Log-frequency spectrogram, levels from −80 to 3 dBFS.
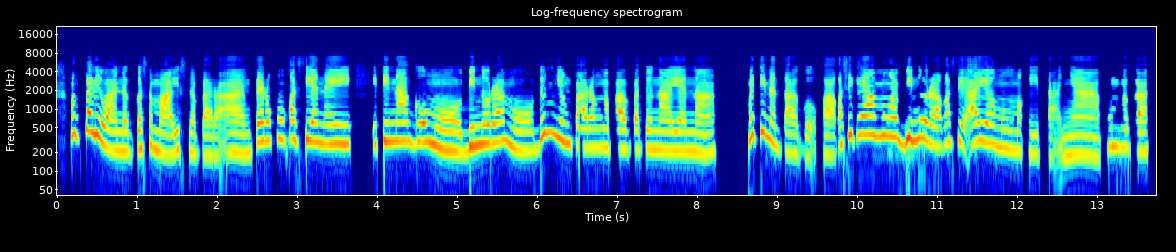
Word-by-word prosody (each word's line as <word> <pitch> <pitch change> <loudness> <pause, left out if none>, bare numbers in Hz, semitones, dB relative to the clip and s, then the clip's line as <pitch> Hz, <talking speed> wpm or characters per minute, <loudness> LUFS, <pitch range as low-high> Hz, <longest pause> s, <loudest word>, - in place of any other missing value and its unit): magpaliwanag 285 - +2
ka 225 +3 -1
sa - - -4
maayos 210 -2 +1
na 200 - -4
paraan. 195 +2 -1
Pero 300 +1 +3
kung 325 0 -3
kasi 325 0 0
'yan 295 -2 +1
ay 275 0 +2 0.2
itinago 300 +1 +1
mo, 220 -7 +1
binura 280 +5 +3
mo, 220 -7 -2
do'n 400 - 0
'yon 305 -3 +2
parang 240 -2 0
mapapatunayan 225 -2 -1
na 205 -1 -1 0.4
may 355 - +2
tinatago 220 - -2
ka. 190 -1 -1
Kasi 270 +10 0
kaya 390 +1 +3
mo 375 0 0 0.2
binura 315 -4 +3
kasi 280 +2 -3
ayaw 285 -1 +2
mong 225 -3 -5
makita 190 -3 -8
niya. 185 -1 -2
Kumbaga, 240 -4 -2
245 Hz, 145 wpm, -23 LUFS, 210-300 Hz, 0.4 s, Pero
